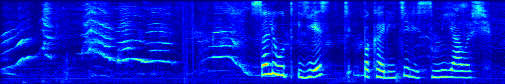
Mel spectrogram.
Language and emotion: Russian, positive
